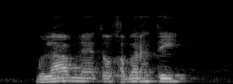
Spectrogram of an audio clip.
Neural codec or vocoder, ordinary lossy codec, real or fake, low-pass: none; AAC, 32 kbps; real; 9.9 kHz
